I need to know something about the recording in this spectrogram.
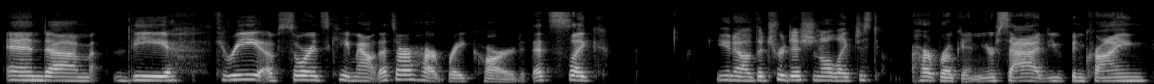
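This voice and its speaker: A woman's voice: fairly low pitch, takes it slowly, bright, forceful tone. A woman giving a casual tarot reading, talking straight to the listener in a chatty way with lots of fillers. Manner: chatty, addresses the listener directly, many fillers. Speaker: tarot reader.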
